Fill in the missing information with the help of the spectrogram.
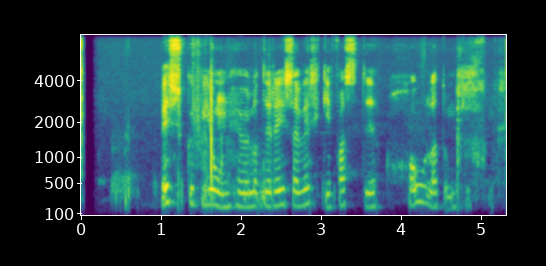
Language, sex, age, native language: Icelandic, male, 13, Icelandic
